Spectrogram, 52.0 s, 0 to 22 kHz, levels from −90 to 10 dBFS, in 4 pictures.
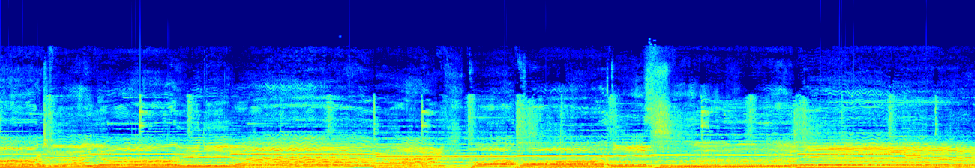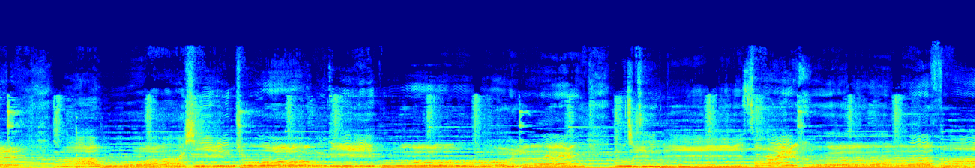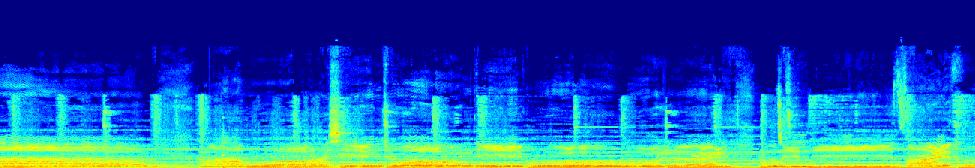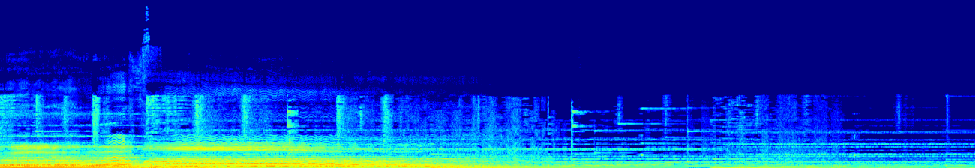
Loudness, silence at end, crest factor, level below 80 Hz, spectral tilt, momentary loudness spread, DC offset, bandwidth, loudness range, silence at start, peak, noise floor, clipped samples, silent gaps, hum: -14 LUFS; 0.2 s; 14 dB; -22 dBFS; -5.5 dB/octave; 11 LU; under 0.1%; 13.5 kHz; 7 LU; 0 s; 0 dBFS; -39 dBFS; under 0.1%; none; none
